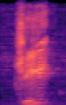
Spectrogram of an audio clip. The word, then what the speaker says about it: Jeet: Did you eat? But you just push it all into one syllable. Jeet?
